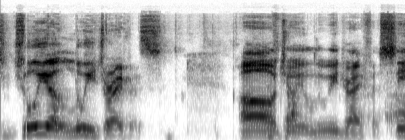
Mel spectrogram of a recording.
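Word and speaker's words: Julia Louis-Dreyfus: four people doing nothing in New York on Julia Louise Lance stus that is incorrect Lance oh uh you know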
